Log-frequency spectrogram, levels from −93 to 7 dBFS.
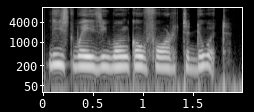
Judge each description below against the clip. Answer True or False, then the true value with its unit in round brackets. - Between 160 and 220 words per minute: False (240 wpm)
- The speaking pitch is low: False (185 Hz)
